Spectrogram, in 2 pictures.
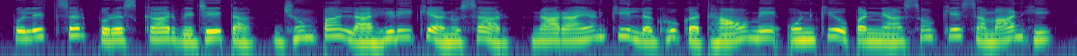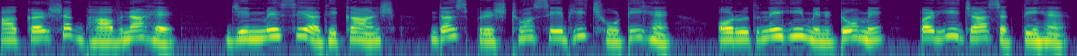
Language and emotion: Hindi, neutral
